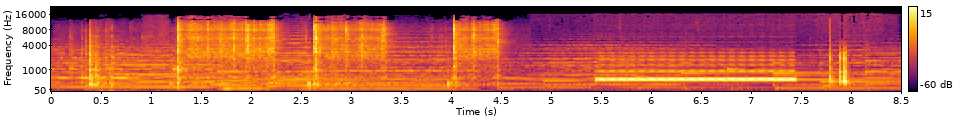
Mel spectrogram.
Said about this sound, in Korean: 하지만 난 용기를 내어 그에게 전화를 걸었다.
